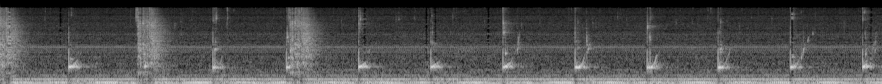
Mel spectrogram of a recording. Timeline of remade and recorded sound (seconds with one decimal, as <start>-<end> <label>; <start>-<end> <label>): 0.0-8.8 recorded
